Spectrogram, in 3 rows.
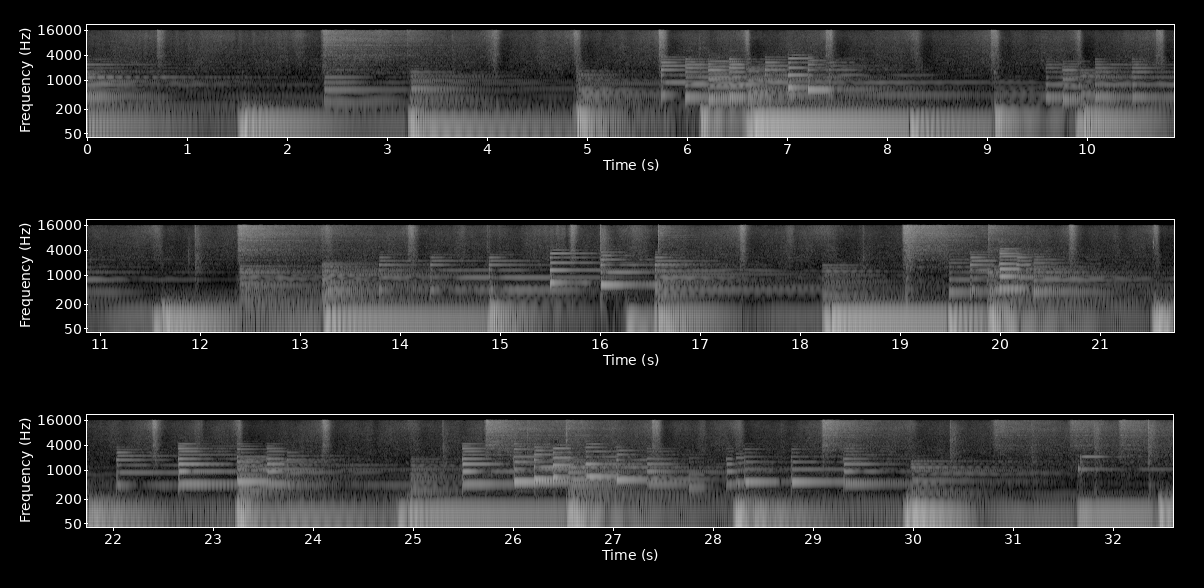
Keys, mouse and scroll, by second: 0.3 c, 2.4 alt+click, 6.4 space, 6.6 click, 6.9 space, 7.7 m, 8.0 click, 9.7 ctrl+t, 10.4 shift+click, 12.6 ctrl+d, 13.6 click, 15.8 ctrl+t, 16.7 shift+click, 20.0 ctrl+d, 20.6 z, 20.8 click, 21.5 space, 21.6 click, 22.0 space, 25.3 click, 28.9 click, 30.7 ctrl+t, 31.4 shift+click.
